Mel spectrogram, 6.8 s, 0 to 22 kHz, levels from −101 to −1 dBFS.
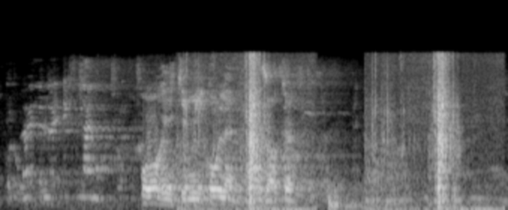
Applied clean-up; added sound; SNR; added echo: none; Mechanisms; -2 dB; reverberation time 1.8 s.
